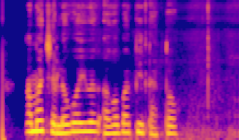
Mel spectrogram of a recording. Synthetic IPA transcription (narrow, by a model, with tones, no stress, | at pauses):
a˦ma˦t͡ʃe˨lo˦wo˦i˦wɛ˦ka˨ɣɔ˦ba˦pi˦t̪a˨t̪ɔ˦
